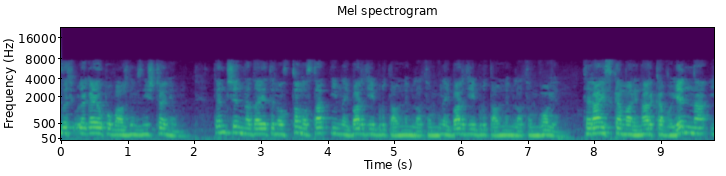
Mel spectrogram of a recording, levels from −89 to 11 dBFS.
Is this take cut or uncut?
cut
